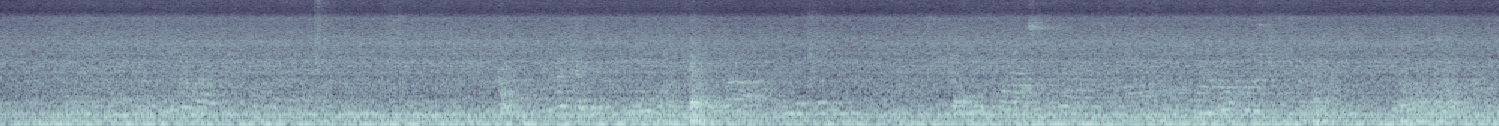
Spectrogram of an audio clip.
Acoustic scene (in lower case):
cafe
